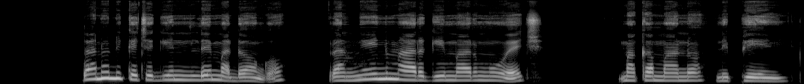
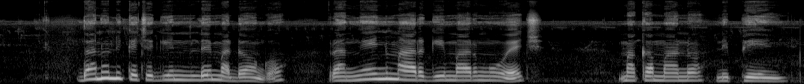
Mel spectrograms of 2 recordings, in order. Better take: second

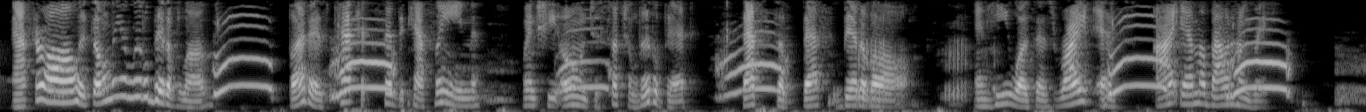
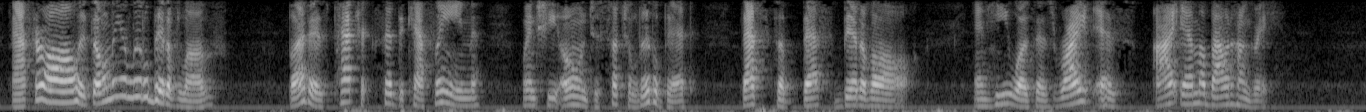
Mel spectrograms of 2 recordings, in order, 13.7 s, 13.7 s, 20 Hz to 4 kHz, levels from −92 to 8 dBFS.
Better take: second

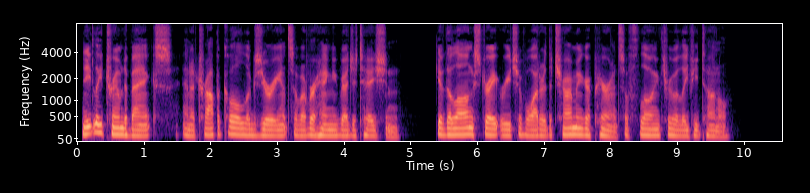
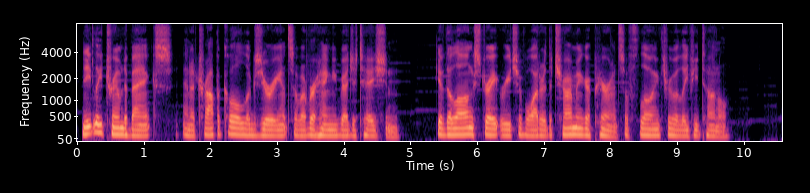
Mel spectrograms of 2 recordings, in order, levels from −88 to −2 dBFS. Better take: first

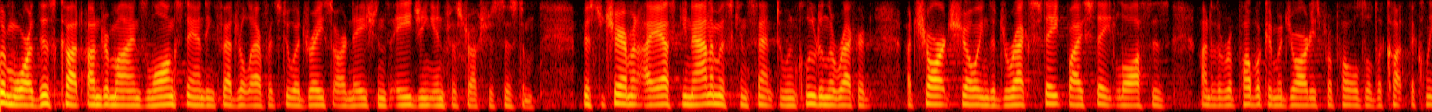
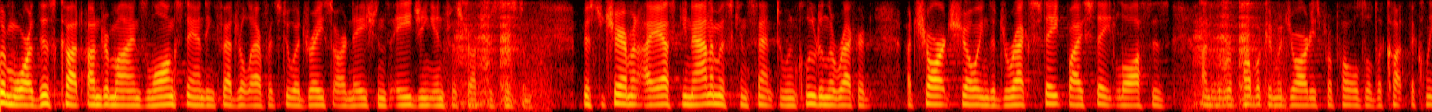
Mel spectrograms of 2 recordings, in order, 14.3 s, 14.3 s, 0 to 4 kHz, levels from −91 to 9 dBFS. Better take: first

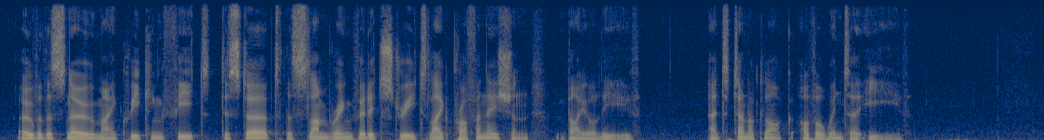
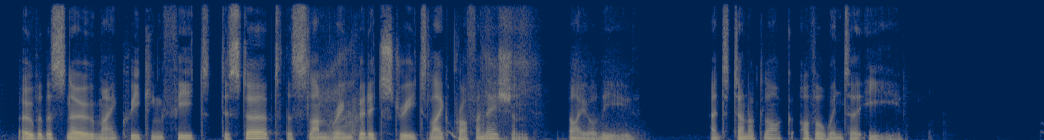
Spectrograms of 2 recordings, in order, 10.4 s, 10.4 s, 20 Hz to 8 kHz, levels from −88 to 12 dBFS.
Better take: first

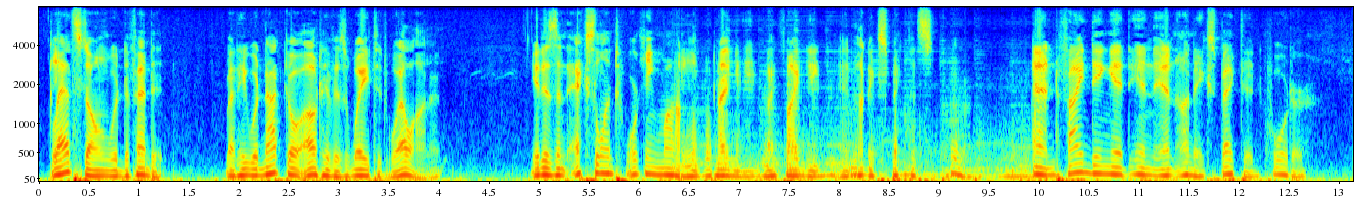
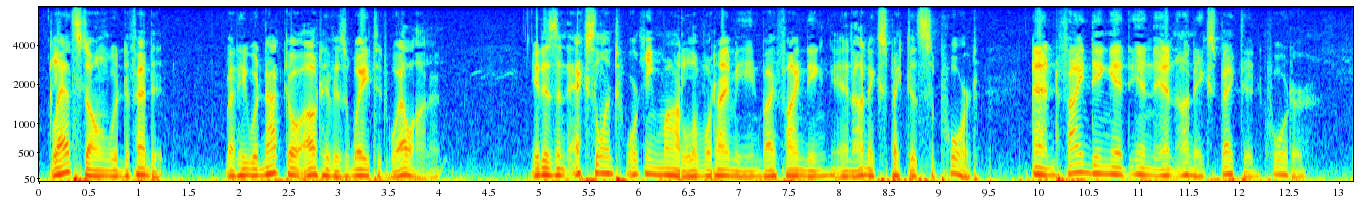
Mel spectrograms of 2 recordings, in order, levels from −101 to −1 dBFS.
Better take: second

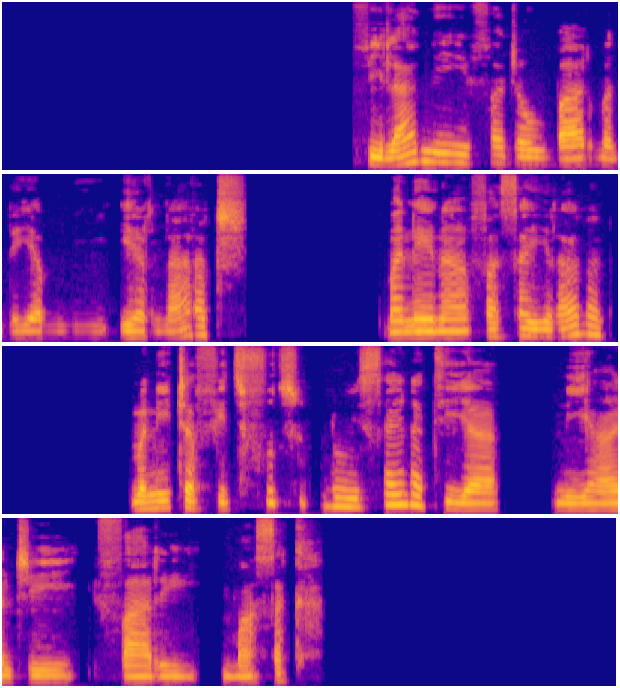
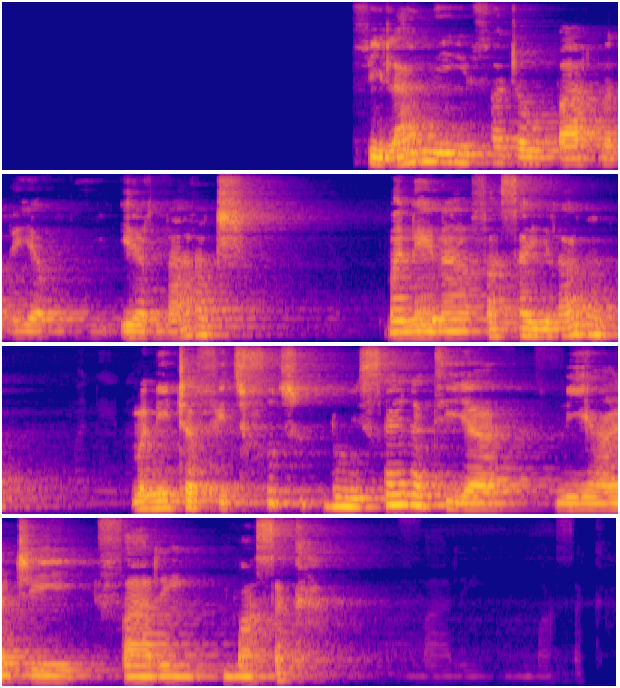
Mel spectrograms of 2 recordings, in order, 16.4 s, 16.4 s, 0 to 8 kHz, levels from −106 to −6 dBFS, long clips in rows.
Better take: first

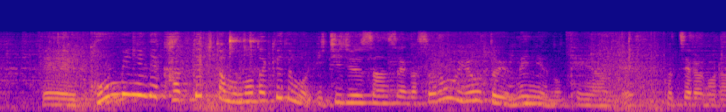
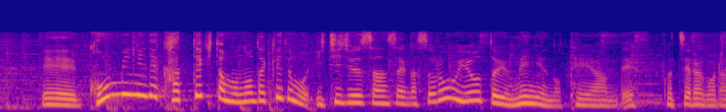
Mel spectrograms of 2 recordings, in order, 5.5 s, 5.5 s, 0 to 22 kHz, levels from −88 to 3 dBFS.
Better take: second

